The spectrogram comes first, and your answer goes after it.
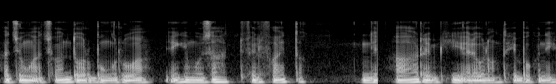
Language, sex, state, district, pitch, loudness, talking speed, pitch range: Mizo, male, Mizoram, Aizawl, 100 Hz, -14 LUFS, 185 wpm, 95-105 Hz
